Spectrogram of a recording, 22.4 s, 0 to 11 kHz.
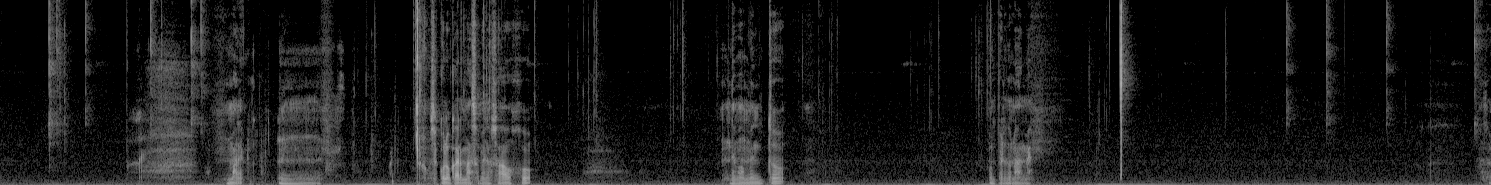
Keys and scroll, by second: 1.0 space, 5.6 super+Tab, 7.1 super+Tab, 7.4 super+Tab, 8.9 super+Tab, 10.2 super+Tab, 11.1 super+Tab, 12.4 super+Tab, 13.9 super+Tab, 14.9 super+Tab, 16.5 super+Tab.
